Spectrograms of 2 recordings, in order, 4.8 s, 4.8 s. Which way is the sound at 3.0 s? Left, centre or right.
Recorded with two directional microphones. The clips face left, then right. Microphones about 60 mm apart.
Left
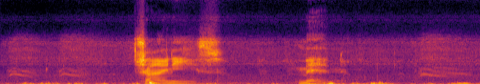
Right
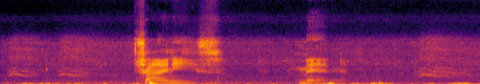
Right.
